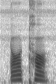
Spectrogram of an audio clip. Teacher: टौ ठौ, सघोष नहीं है, अघोष है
